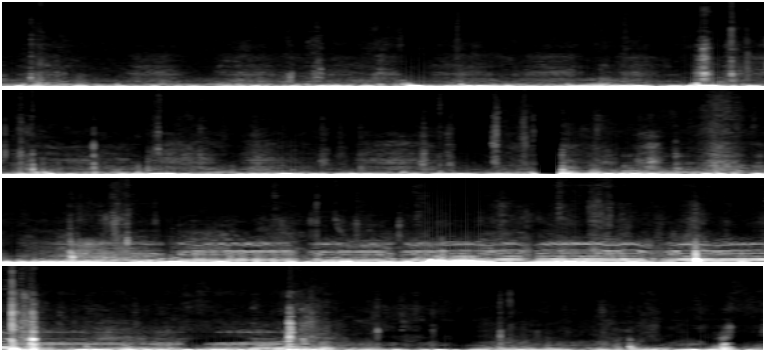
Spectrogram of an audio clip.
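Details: Wild bees from a giant honeycomb high in rainforest trees, a hive covered with thousands of bees; a steady low droning hum with layered tones runs throughout, over rustling, sharp thumps and human voices.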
